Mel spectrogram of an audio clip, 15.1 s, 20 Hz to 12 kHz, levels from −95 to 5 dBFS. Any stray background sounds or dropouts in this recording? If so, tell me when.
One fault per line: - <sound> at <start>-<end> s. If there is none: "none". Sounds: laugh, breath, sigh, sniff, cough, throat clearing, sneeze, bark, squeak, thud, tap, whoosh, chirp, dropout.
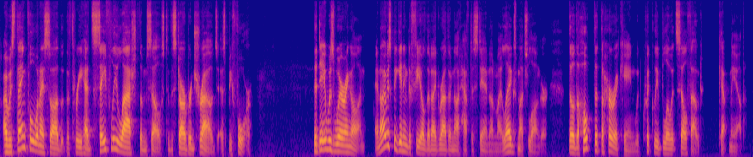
none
